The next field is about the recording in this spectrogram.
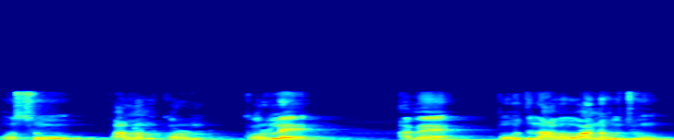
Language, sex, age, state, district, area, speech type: Odia, male, 60+, Odisha, Balangir, urban, spontaneous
